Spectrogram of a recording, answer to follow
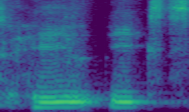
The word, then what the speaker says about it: Healx: You could go online and put Helix in Google. So that's spelled Healx.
